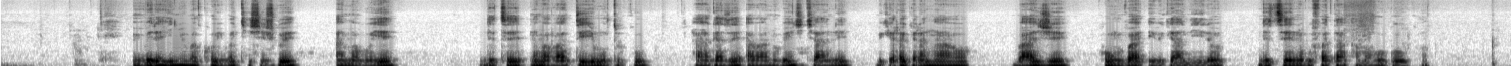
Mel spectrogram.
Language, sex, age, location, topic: Kinyarwanda, female, 25-35, Huye, health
